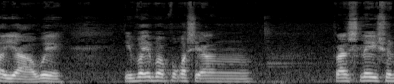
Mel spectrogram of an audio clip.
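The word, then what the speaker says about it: Yahweh: Sabi ng modern English translation, Yahova daw po. Pero alam niyo po bang sa original Hebrew language hindi po to mabigkas-bigkas nila. O sa mababaw na translation ng iba Yahwe.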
